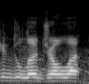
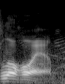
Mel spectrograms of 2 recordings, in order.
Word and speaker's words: La Jolla: me on this one it looks like De La Jolla it's not it's La Jolla now also there's a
